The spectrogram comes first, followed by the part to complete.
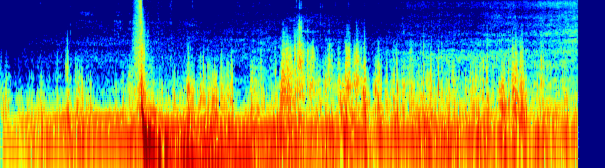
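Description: Strong wind buffeting the microphone in a low, rough rumble, with footsteps on pavement and a sharp click about a second and a half in. The sound cuts off suddenly just before the end.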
